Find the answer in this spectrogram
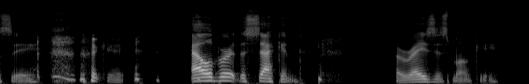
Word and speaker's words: rhesus: A racist monkey. No, a Rhesus? Reese's monkey. Yeah. Reese is a character. No, rhesus. It's a kind of monkey. Rhesus. I don't know how to say the word. Yeah, that's correct. A rhesus monkey.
